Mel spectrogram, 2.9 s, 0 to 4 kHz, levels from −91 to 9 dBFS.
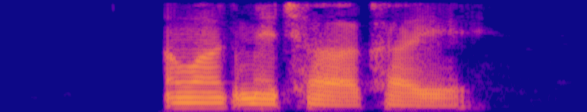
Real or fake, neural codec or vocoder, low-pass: real; none; 3.6 kHz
